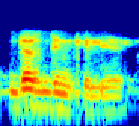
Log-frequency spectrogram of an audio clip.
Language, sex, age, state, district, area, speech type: Urdu, male, 18-30, Uttar Pradesh, Siddharthnagar, rural, conversation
